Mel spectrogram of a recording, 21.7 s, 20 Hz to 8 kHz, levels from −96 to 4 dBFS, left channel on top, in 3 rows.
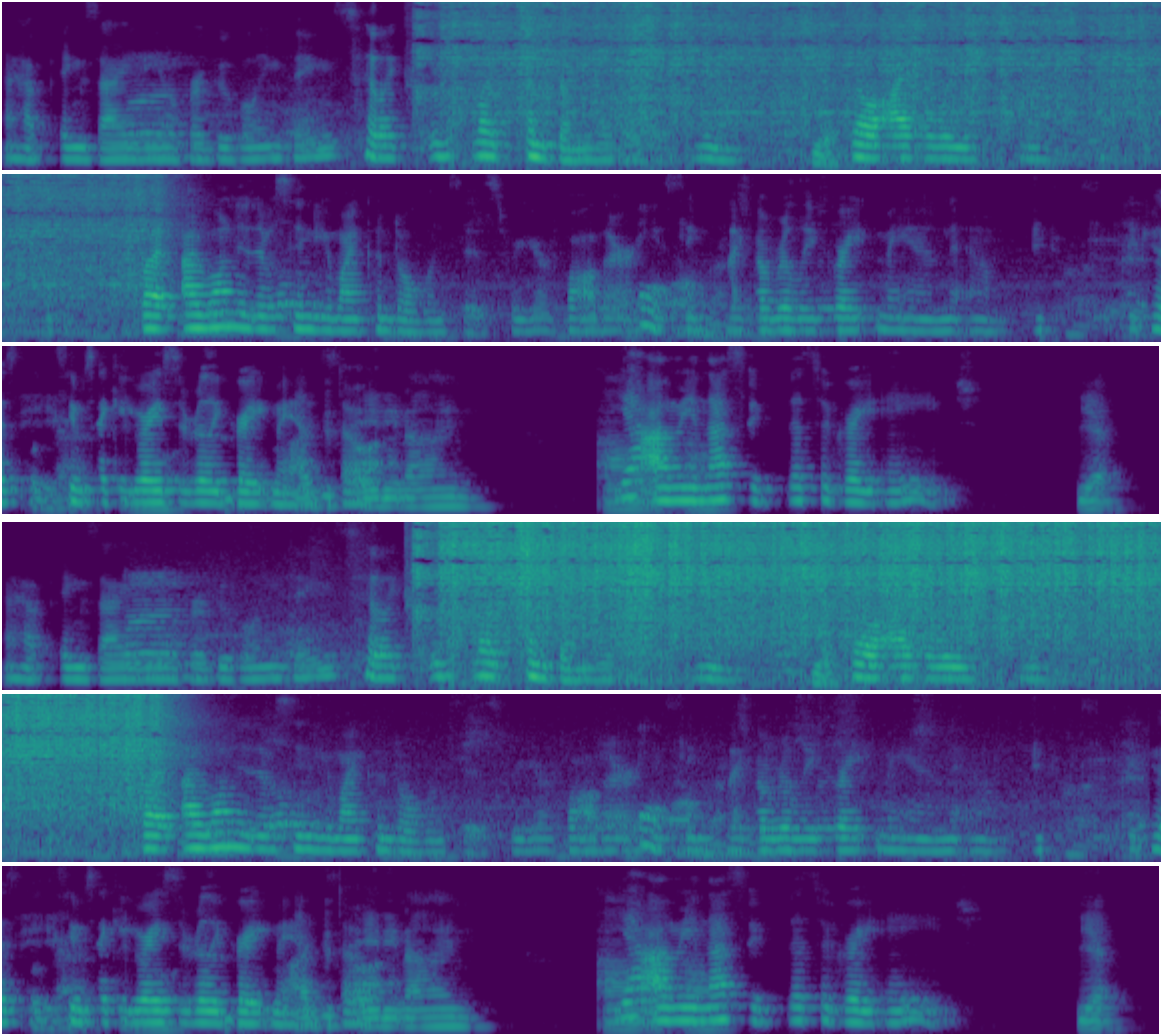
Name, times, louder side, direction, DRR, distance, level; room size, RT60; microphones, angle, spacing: voice 1, 0.0-4.6 5.3-6.1 6.3-6.6 6.9-7.0 7.5-7.6 8.1-11.2 11.5-13.5 14.3-14.5 14.9-16.8 18.3-20.4, equal, 25° left, 5 dB, 0.9 m, -42 dB
sound 1, 0.8-1.2 1.8-1.9 2.5-9.2 11.0-11.1 11.6-12.6 13.9-14.0, right 11 dB, 80° right, 0.6 m, -33 dB
voice 2, 11.2-12.3 14.0-15.6 15.9-16.0 16.3-17.4 18.2-18.9 21.2-21.4, equal, 15° right, 2 dB, 1.6 m, -50 dB
5.6 x 5.4 x 4.3 m, 0.29 s
head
